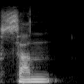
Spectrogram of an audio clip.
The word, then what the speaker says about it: son: Und das Wort Sohn heißt auch, wird auch Sun ausgesprochen mit S-O-N. Sonne mit S-U-N und der Sohn mit S-O-N, aber beides hört sich wie Sun an.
